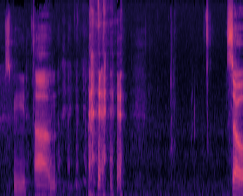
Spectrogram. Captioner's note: laughter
